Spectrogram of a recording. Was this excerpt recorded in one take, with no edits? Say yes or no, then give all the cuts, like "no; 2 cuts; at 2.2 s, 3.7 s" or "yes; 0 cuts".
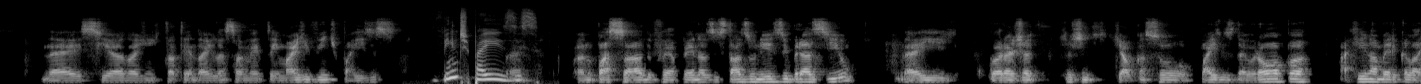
yes; 0 cuts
